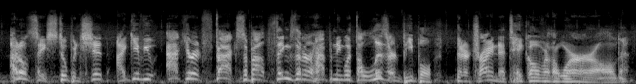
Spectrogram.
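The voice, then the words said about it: Bad Alex Jones impression. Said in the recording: “worst Alex Jones impression I've probably done in forever”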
